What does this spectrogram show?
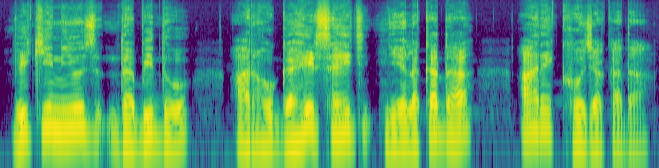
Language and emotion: Santali, neutral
